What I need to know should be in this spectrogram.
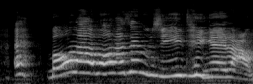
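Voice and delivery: high, loud dismissive imitation; turned-away spousal call. Imitating the old lady calling to her husband, high and loud. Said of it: "边转头边跟他的老板说".

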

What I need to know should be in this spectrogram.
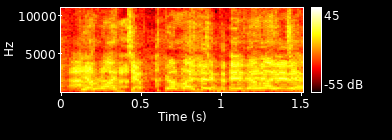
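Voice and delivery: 笑着大声喊不要乱讲; 边笑边高声抗议; laughing protest. Real, not acted. Joking about a memorial, laughing protest. (笑着高声喊停)

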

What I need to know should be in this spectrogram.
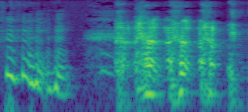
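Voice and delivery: sick cough into the mask. Real, not acted. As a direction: cough from a cold. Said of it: "感冒咳嗽中的[name]". (感冒咳嗽)

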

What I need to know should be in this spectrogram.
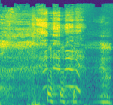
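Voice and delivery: a sudden squealing burst of laughter; high shrieking laugh. Real, not acted. Cohost laughing at his bad joke, high squealing laugh.

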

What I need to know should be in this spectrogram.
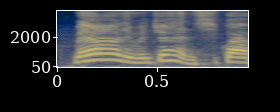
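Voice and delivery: defensive mom. Retold or imitated. Mom denying she is scolding, loud indignant. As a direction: deny it sharply like an offended mother.

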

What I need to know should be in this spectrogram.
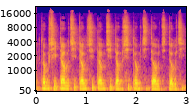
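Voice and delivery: soft, dutiful, repeated sorry; quiet apologies. Retold or imitated. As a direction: mumble the apologies like a child. Sister repeating apologies obediently. (小声重复道歉)

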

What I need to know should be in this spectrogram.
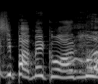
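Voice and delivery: high, giggling quote of the taunt; laughing retelling. Retold or imitated. Retelling the caller to friends, high and giggling. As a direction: laugh through the caller's line. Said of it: "他说".

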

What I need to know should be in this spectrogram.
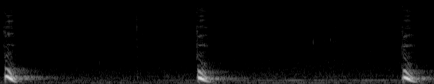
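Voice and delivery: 嗯 forced out through the nose in one push; nasal release demo. Shown as a demonstration. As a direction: hum 嗯 with air trapped behind the tongue. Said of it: "叫做".

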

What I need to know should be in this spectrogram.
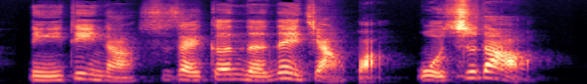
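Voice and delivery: ordinary delivery, nothing marked

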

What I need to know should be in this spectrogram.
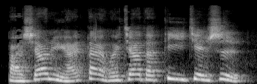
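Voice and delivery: plain reading voice

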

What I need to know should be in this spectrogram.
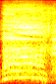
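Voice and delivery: high breathy gasp; a shocked intake of breath; sharp gasp. Real, not acted. Hearing about the hunk. (倒吸一口气)

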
